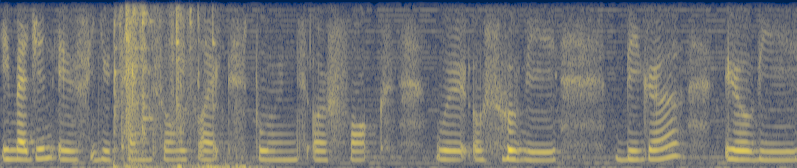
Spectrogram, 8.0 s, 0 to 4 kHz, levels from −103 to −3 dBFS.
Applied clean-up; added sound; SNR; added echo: none; Glass; 2 dB; none.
